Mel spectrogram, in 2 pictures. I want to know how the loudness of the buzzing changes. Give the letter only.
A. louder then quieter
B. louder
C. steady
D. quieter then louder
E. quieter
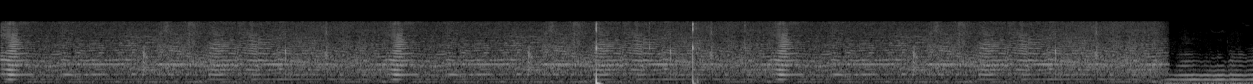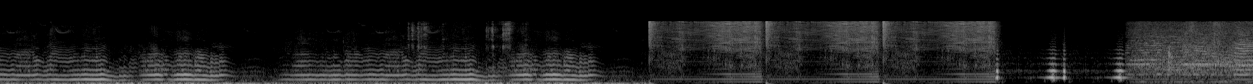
C.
